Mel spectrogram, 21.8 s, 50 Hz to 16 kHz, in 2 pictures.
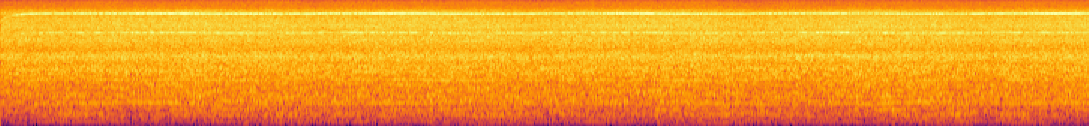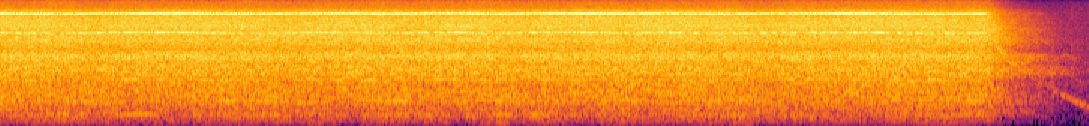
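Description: Dyson V6 cordless stick vacuum running on max mode, a loud, steady high-pitched motor whine and airflow roar held continuously while it passes back and forth over a floor, then cutting off abruptly at the end.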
